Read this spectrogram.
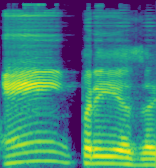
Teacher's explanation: Então, esse em passou aqui pelo nariz, correto? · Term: vogal nasal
